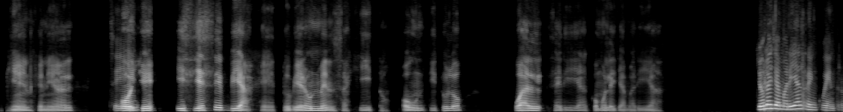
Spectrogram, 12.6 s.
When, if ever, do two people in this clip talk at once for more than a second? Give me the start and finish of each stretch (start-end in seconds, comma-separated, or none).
none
